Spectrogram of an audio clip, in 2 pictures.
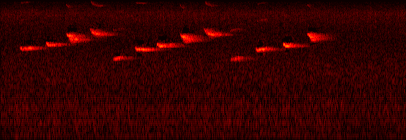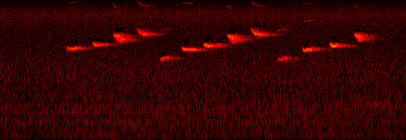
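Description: Caboclinho, a small Sporophila seedeater, singing two phrases of about six seconds, each a run of a dozen or so short clear whistled notes that slide up or down, about two a second, with a pause of about three seconds between them. A faint steady hiss lies underneath.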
